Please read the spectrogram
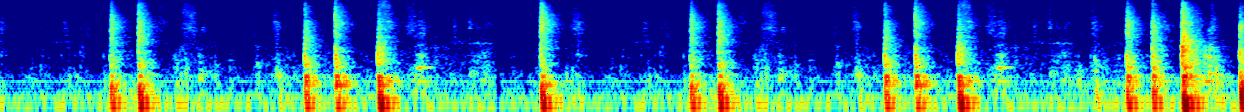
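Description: Boxing gloves smacking into focus mitts in quick combinations of two or three punches, with a pause of a second or so between combinations.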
